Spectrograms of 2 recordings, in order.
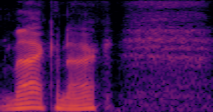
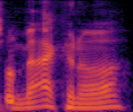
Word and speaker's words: Mackinac: And once again, don't make that mistake I made by calling it machin. It's machino.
